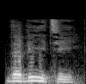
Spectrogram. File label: this is my house, egyptian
